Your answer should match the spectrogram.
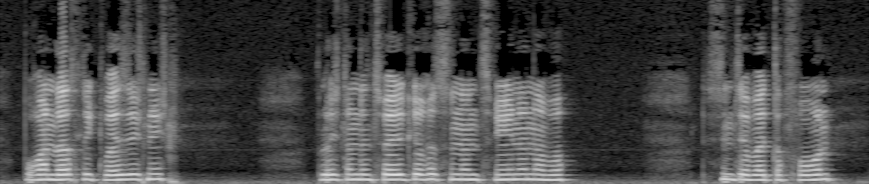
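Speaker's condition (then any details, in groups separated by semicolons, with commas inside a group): Spasticity from birth; multiple sclerosis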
